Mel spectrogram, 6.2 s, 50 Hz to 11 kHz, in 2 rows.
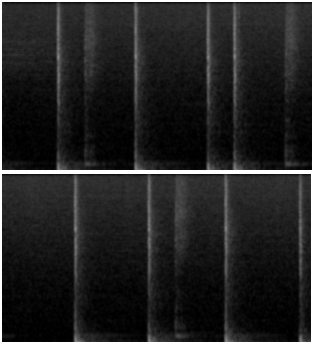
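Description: Soloed kick drum track, recorded with a Shure Beta 91 inside the drum and an Audix D6, playing about seven deep kick hits in a drum groove. The rest of the kit is faintly audible as spill between the kicks.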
